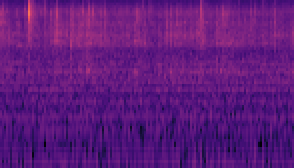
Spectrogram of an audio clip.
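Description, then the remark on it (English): A single sharp, crisp pop of a coffee bean cracking during roasting, rising briefly above a steady, even whooshing hum of the roaster. No one speaks. “And you can hear it starting to pop.”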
